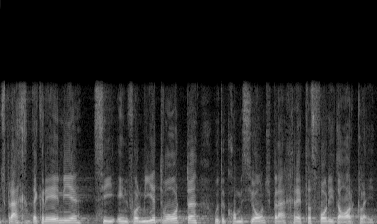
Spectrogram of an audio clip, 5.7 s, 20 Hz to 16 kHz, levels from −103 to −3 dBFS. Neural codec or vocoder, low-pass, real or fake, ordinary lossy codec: none; 9.9 kHz; real; none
